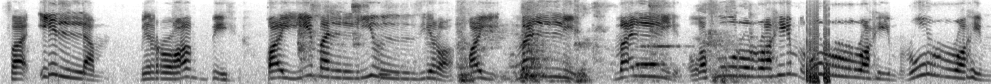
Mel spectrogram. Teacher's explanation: bunyi nun ni sudah ditelan oleh huruf bila gunnah. Sudah ditelan oleh lam, sudah ditelan oleh ra.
